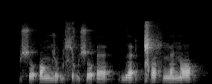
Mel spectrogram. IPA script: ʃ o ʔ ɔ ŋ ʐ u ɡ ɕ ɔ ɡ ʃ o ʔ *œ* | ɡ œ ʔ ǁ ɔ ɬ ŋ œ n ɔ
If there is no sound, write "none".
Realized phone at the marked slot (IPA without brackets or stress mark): œ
